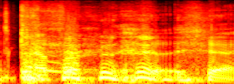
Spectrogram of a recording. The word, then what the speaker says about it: kefir: Then kefir? Than what you just described. Kefir rhymes with heifer.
